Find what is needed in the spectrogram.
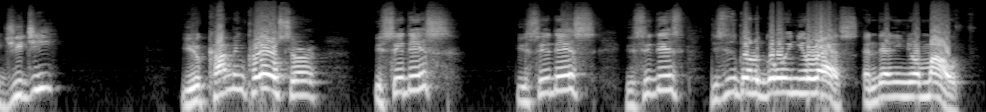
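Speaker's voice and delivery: high, loud threatening warning; mock threat. Threatening a man on the street in a mock rage. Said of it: "And I say".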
